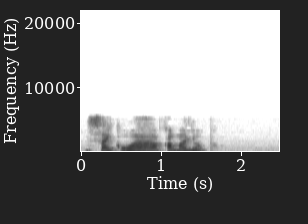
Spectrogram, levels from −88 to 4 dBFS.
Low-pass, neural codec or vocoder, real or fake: 5.4 kHz; vocoder, 44.1 kHz, 80 mel bands, Vocos; fake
